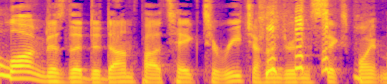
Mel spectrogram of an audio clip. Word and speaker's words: Dodonpa: Where is the Dondonpa roller coaster located? – Man, they haven't even got the name right. It's the Dondonpa. The Dodonpa. Dodonpa. – Yeah, that's probably just my pronunciation. It's Dodonpa.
